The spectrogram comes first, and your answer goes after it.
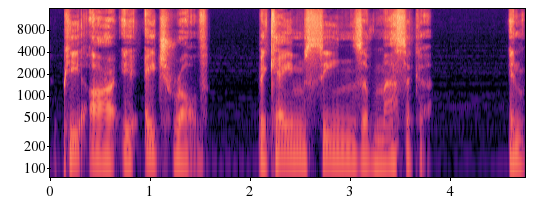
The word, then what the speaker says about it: Přerov: Towns like Postelberg, Ústí, pronounced O-O-O-Sti, and Přerov, pronounced P-R-E-H-Rov, became scenes of massacre.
